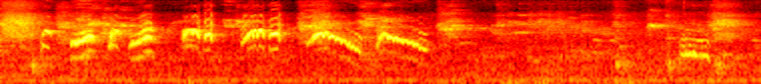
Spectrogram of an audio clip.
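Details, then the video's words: Loud song of a Chinese hwamei recorded in Sokaraja, Banyumas, Central Java, Indonesia: a quick series of clear downslurred whistled notes, about two to three per second, then quieter scattered notes. "Suara burung whamei"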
